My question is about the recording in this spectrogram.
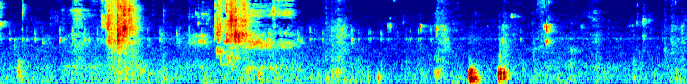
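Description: Quiet chewing and mouth sounds from eating loaded nachos: two soft, hissy bursts in the first few seconds, then a few faint clicks.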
